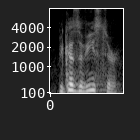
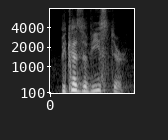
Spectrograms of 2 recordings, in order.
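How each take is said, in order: Both takes have the same delivery.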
